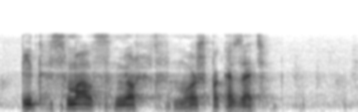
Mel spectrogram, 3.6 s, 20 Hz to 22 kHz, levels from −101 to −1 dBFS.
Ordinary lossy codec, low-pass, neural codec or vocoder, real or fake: AAC, 48 kbps; 7.2 kHz; none; real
